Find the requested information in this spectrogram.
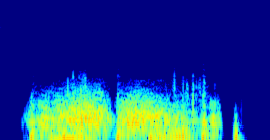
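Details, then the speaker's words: Stethoscope on a VR nursing simulator patient with respiratory difficulty, real patient recordings set with rhonchi, squawk, pleural friction and low-airflow wheezes; low coarse rumbling breath sounds, then a brief higher musical wheeze. "And so I added in ronchi, squawk, pleural friction, low airflow wheezes."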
